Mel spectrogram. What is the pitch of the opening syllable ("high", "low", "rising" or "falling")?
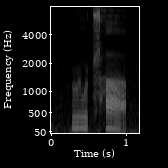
falling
